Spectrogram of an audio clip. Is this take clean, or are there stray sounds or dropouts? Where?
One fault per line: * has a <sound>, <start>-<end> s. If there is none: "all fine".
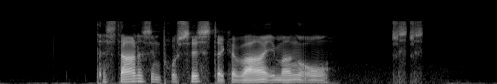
* has a laugh, 3.9-4.2 s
